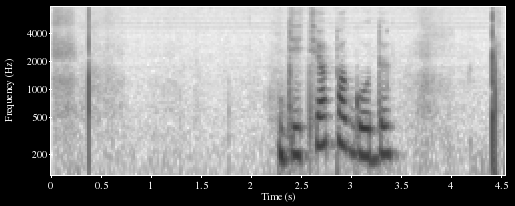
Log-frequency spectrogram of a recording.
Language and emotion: Russian, neutral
